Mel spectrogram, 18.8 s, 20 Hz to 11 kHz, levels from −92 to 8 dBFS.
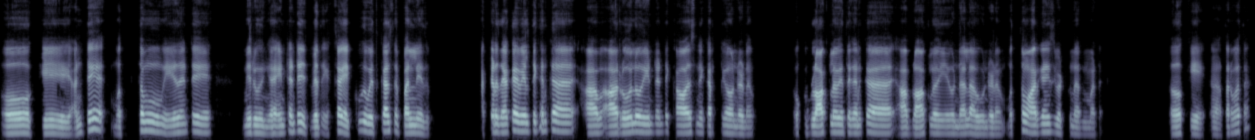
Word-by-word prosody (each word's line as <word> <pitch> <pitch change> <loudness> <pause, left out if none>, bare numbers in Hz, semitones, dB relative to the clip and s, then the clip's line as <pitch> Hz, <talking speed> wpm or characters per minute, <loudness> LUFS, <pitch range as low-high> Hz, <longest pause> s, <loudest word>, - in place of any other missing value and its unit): Okay. 130 0 +1 0.4
అంటే 140 +8 -1 0.4
మొత్తము 175 0 -2 0.3
ఏదంటే, 150 +3 -1 0.7
మీరు 135 0 0
ఇంక 120 -1 -6
ఏంటంటే 155 +5 0 0.2
వెత 120 +1 +2
ఇంకా 160 +8 +2
ఎక్కువగా 170 +8 -5
వెతకాల్సిన 160 +2 +2
పని 135 0 +4
లేదు. 125 -4 -4 0.8
అక్కడి 155 0 +2
దాకా 145 +5 +5
వెళితే 160 +1 +2
గనుక 170 +2 -1 0.6
ఆ! - - +5 0.3
ఆ! - - +7
రోలో 150 +3 +3
ఏంటంటే, 145 +1 -7
కావాల్సినవి 135 +1 0
కరెక్ట్‌గా 130 +1 -5
ఉండడం. 120 -1 -5 0.7
ఒక - - -23
బ్లాక్‌లో 135 +3 +5
అయితే 140 0 -4
గనుక 130 +2 -4 0.5
ఆ! - - +4
బ్లాక్‌లో 125 +3 0
ఏ - - -6
ఉండాలో 125 +1 -2
అవి 115 0 -4
ఉండడం. 115 -1 -7
మొత్తం 175 - -3
ఆర్గనైజ్ 150 +1 -1
పెట్టుకున్నారన్నమాట. 115 -3 -12 1.2
ఓకే. 125 -2 -4 0.2
ఆ! - - -9 0.2
తరువాత? 140 +5 -6
135 Hz, 125 wpm, -23 LUFS, 125-150 Hz, 1.2 s, ఆ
